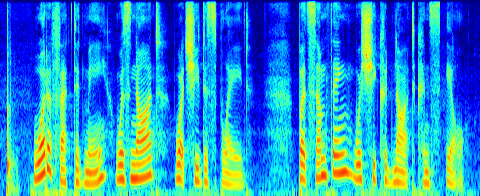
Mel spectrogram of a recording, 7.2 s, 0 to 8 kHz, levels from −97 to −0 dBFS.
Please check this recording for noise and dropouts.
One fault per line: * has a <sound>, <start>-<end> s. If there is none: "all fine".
* has a thud, 0.1-0.3 s
* has a dropout, 6.6-6.7 s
